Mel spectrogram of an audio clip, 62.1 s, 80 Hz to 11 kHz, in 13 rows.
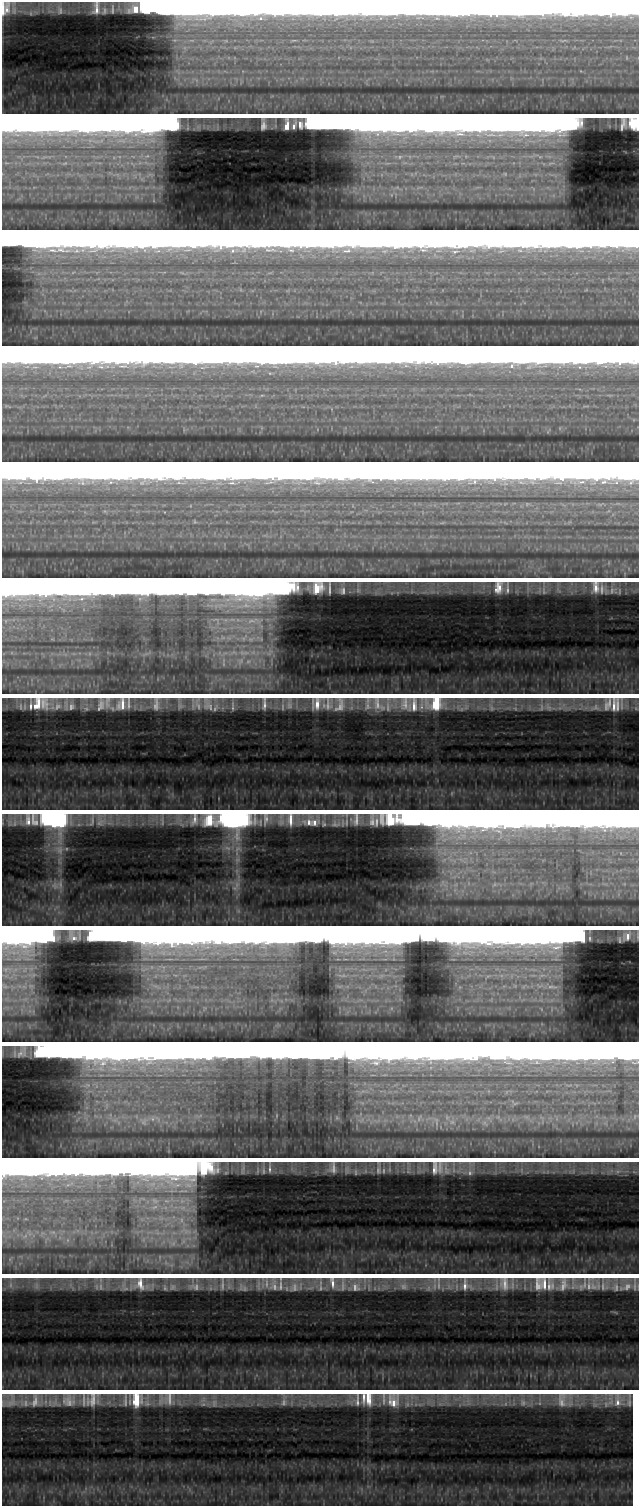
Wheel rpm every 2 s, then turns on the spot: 40, 0, 30, 40, 10, 0, 0, 0, 0, 0, 0, 0, 30, 200, 220, 220, 160, 120, 0, 10, 10, 40, 10, 0, 80, 220, 230, 230, 230, 220, 220.
44-46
